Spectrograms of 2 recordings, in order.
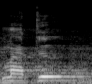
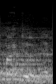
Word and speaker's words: Made: sewu Ibu ada tulisan Made in Sweden. Oh Bali. Nah, kan orang Bali. Bali Bali. Kan saya orang pribumi Bu, orang Jawa ya Bu ya. Jadi bacanya Made. Made. Kamet ya. Bukan made.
